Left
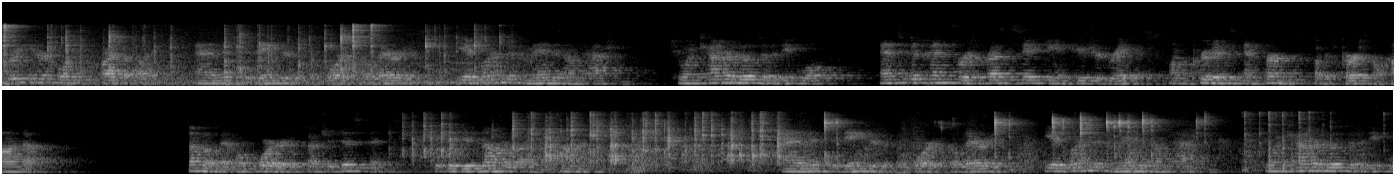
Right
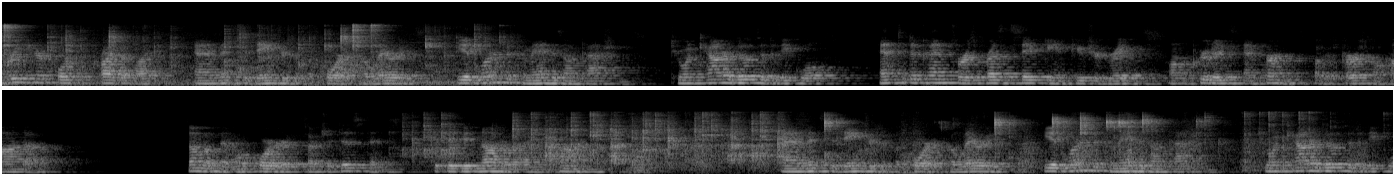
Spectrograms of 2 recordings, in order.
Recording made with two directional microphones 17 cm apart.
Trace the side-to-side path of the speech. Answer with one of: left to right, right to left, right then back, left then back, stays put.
left then back.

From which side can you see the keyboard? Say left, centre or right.
left.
